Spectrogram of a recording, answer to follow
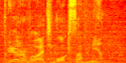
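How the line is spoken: Barked command. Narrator (Russian): Рявкнул Варзевал

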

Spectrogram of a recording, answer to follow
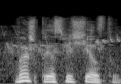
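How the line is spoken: Thin voice, crying bitterly. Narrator (Russian): проговорила она тонким голоском, уже горько плач

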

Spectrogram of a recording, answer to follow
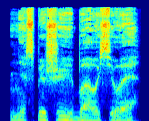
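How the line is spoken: Sudden creaky old voice. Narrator (Russian): проскрипел вдруг император

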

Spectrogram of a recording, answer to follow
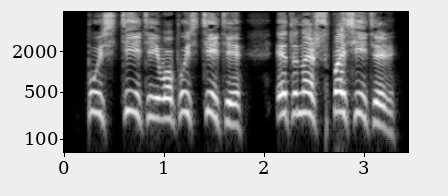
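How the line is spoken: Relieved shouting. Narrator (Russian): кричал он, и в голосе его слышалось облегчение

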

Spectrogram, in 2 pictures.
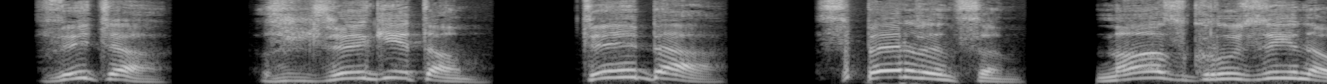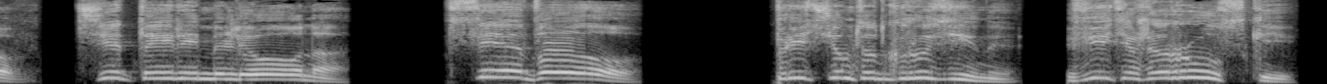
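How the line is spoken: Surprised loud question. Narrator (Russian): Удивился Евгений и громко спросил

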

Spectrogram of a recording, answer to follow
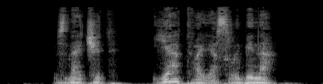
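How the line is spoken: Whisper. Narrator (Russian): губы прошептали

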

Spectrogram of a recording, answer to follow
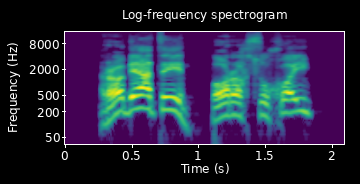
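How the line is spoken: Shout. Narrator (Russian): крикнул

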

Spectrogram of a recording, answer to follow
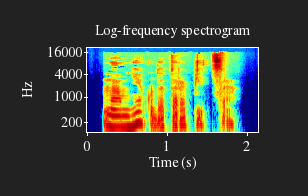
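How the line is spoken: Whisper. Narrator (Russian): прошептал мужчина

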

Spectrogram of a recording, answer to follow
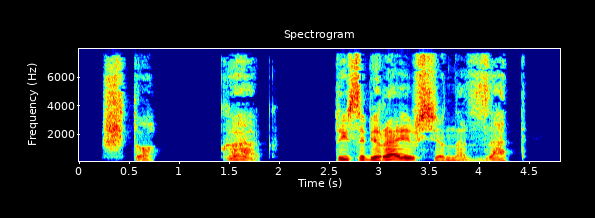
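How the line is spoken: Hissed. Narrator (Russian): прошипел

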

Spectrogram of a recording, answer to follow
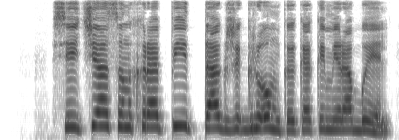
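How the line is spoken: Laughing. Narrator (Russian): засмеялась Зира

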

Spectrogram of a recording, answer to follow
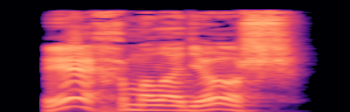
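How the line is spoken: Snorting. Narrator (Russian): хмыкнул Трубецкой

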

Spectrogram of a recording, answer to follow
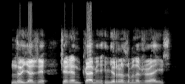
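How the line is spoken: Old troll's loud laugh. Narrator (Russian): расхохотался старый тролль

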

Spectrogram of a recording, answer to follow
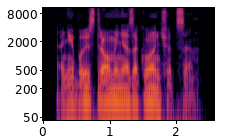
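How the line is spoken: Calm. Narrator (Russian): спокойно ответил Эдуард

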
